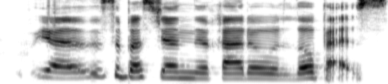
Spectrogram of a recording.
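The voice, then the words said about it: Attempted Spanish accent on a name. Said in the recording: “My Spanish accent is obviously horrible”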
